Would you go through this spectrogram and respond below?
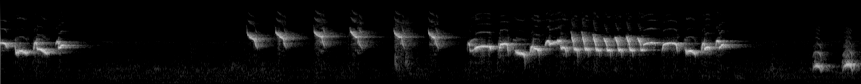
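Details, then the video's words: White-rumped shama song meant to provoke emotion: a short twittering phrase, a series of sharp repeated high notes about half a second apart, then a long rapid warbling trill and a final brief phrase. "Lengkingan KICAU MURAI yang satu ini wajib disimak untuk pancingan emosi Murai Batu"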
